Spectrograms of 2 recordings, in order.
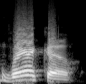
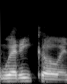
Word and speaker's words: Guercio: Werico. Uh, you would pronounce that Werico in Spanish.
